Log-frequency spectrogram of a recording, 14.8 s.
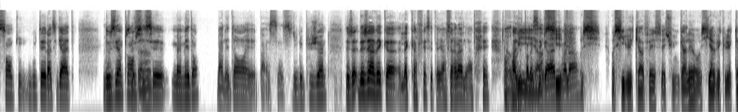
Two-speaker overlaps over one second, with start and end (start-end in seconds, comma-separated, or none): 10.1-11.6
